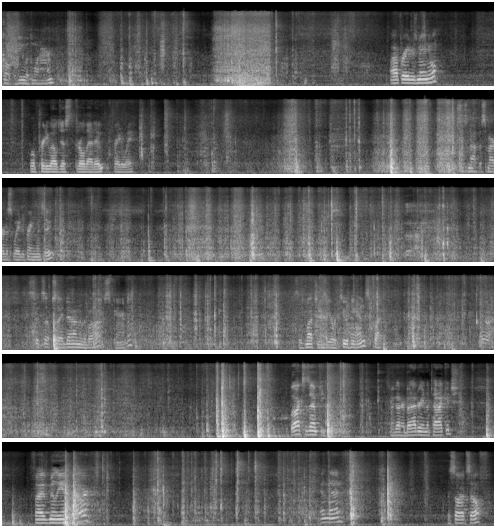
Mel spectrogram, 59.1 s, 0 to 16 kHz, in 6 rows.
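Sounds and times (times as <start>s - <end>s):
cardboard scraping rustle: 4.2s - 7.1s
cardboard packaging rustling: 15.4s - 44.5s.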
